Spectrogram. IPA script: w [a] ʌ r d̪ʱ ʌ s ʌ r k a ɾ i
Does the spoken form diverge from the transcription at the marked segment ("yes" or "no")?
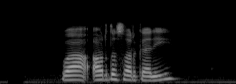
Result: no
